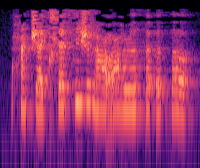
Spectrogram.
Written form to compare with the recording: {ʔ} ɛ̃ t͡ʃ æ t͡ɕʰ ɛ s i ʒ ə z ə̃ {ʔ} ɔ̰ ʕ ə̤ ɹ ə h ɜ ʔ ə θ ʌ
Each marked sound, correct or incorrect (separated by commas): incorrect, incorrect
